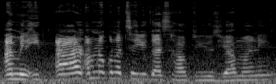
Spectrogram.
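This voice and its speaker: French-accented woman pleading into the camera outside, cars going by loud behind her. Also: a little high, quick pace, noisy background. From French-speaking Africa. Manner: earnest and pleading, repeats herself and restarts phrases. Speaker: video blogger. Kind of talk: direct-to-camera appeal.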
